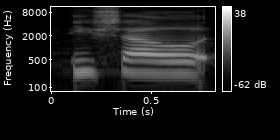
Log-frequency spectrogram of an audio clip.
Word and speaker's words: Ishell: back and go inside because Ishell is my name. It rhymes with seashell.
